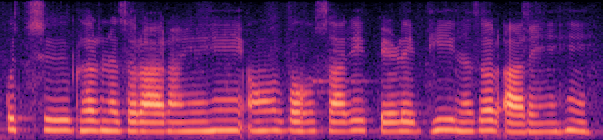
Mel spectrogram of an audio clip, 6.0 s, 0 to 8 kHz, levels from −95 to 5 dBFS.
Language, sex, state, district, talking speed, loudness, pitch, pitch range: Hindi, female, Madhya Pradesh, Bhopal, 150 wpm, -18 LUFS, 205 Hz, 195-215 Hz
